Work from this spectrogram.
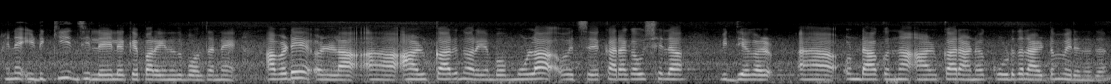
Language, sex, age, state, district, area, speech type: Malayalam, female, 18-30, Kerala, Wayanad, rural, spontaneous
